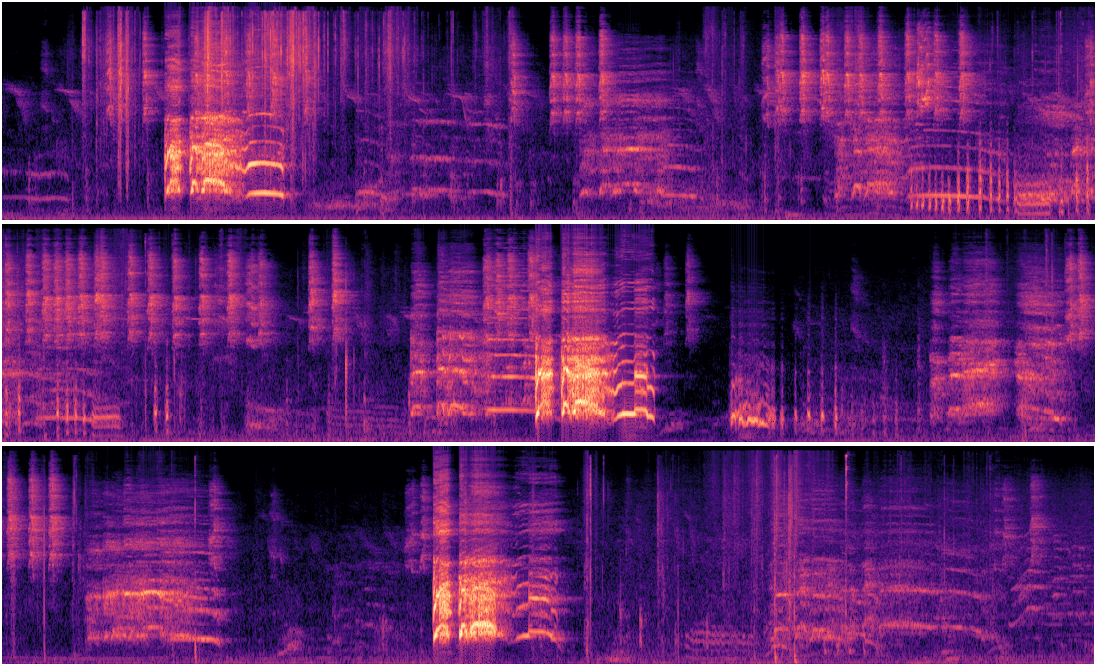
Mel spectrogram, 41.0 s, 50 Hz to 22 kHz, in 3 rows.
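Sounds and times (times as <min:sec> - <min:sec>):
soft clucking calls: 0:00.9 - 0:07.7, 0:08.4 - 0:18.3
rooster crowing: 0:02.0 - 0:06.4, 0:07.2 - 0:08.9, 0:10.4 - 0:15.2, 0:18.8 - 0:21.9, 0:25.3 - 0:27.0, 0:28.4 - 0:30.2, 0:32.7 - 0:34.5, 0:36.3 - 0:39.8.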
